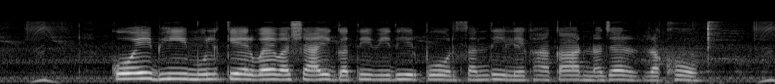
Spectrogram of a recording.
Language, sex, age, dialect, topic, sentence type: Magahi, female, 18-24, Northeastern/Surjapuri, banking, statement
